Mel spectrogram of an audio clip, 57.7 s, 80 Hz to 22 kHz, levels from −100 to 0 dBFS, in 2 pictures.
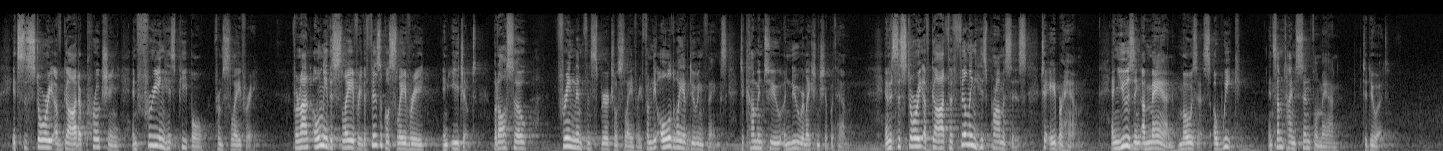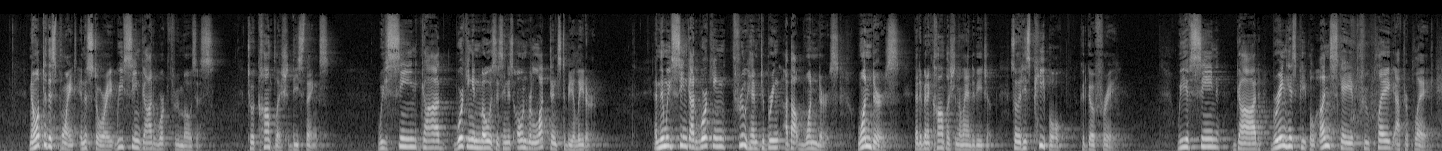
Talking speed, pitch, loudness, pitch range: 150 wpm, 165 Hz, -28 LUFS, 140-200 Hz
